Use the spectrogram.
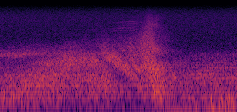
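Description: A commercial jet aircraft flies past as a broad steady roar with a sweeping pitch shift, swelling toward the middle and easing off afterward.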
